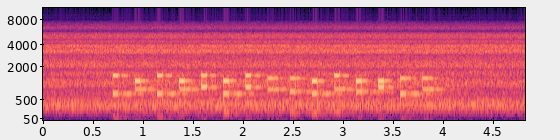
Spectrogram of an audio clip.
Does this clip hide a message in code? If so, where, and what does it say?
Yes: DTMF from 0.7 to 3.9 s, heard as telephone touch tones, dialled by machine, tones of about 60 ms, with radio hiss and room echo. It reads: 3737#1#85194*28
